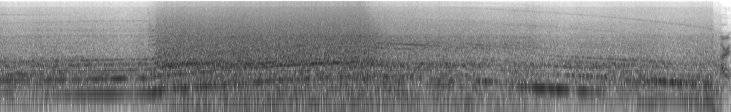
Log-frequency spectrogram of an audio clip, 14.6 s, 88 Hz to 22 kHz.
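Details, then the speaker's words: 2004 Mustang Cobra Terminator with a ported 2020 GT500 blower and a brand-new motor at about 50 miles, on the dyno after a spark plug swap: a clean full-throttle pull with no misses. Slight smoke, possibly ring break-in. "Made a full hit. A little smoky again. Don't know what's up with that."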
